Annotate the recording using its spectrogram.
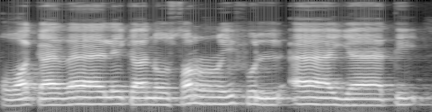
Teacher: را کے نیچے زیر ہے تو اس لیے اس کو باریک کر کے پڑھنا ہے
